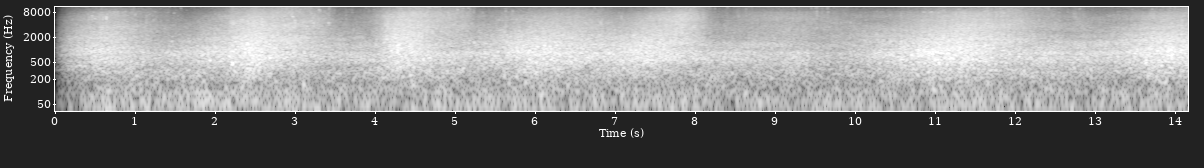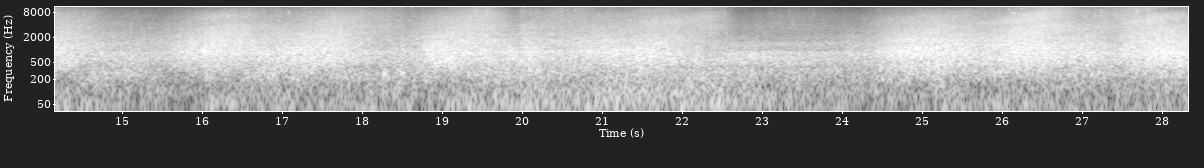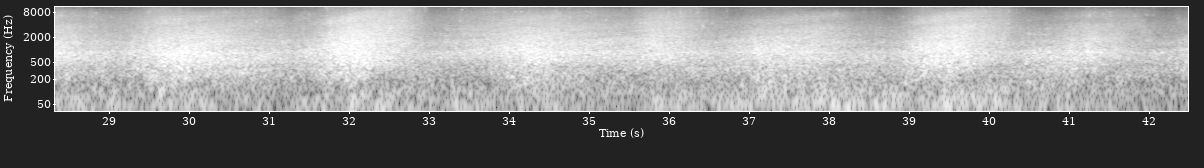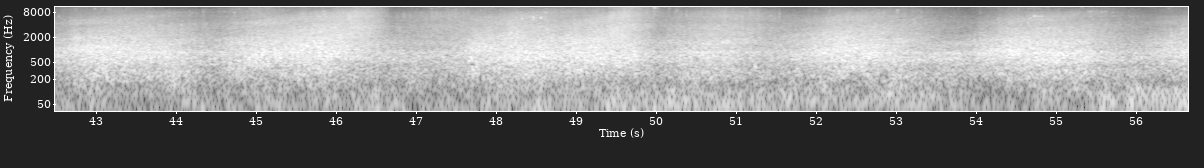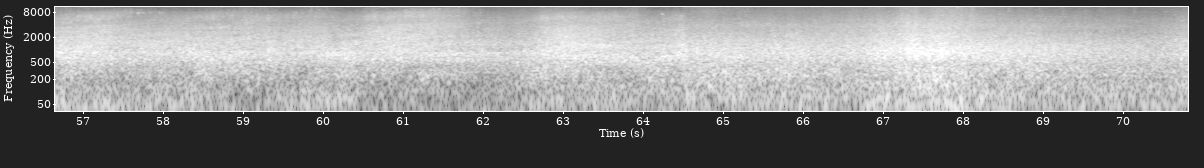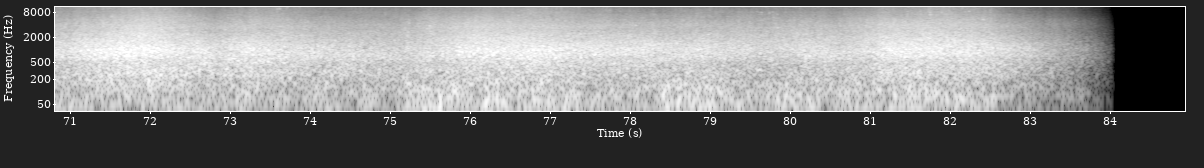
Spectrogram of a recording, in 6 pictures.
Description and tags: Jää, jäähileet aallokossa / Ice, frostworks clinking among waves
Jäähileet aaltoilevat rantaan. Jään kilinää ja sihinää aaltojen tahdissa.
Paikka/Place: Suomi / Finland / Lapinlahti, Varpaisjärvi
Aika/Date: 01.01.1995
